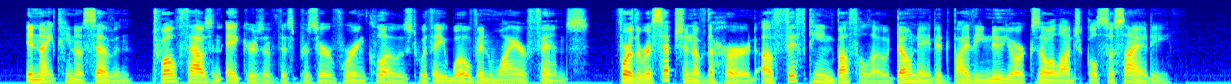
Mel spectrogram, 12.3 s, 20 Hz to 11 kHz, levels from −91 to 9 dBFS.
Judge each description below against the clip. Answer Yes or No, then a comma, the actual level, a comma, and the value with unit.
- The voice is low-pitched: Yes, low, 100 Hz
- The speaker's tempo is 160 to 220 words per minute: No, average, 145 wpm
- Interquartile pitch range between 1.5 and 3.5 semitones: No, average, 4.9 semitones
